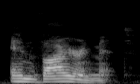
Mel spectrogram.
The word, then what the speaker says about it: environment: guide will help environment the last syllable is meant let's say the last two syllables together earn meant once more earn M now let's say the for word repeat after me environment environment now let's use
